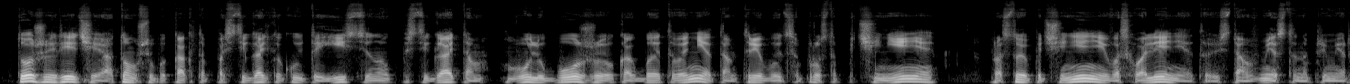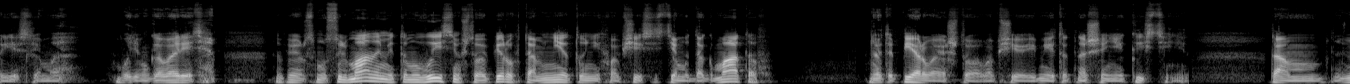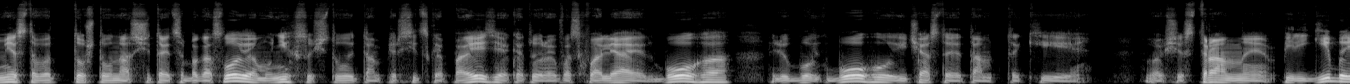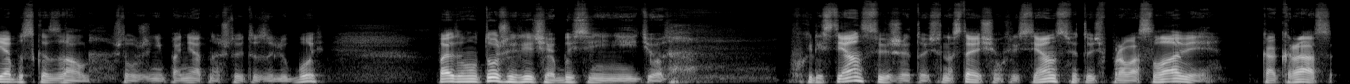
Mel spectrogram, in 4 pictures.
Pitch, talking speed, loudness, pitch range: 95 Hz, 130 wpm, -21 LUFS, 90-110 Hz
